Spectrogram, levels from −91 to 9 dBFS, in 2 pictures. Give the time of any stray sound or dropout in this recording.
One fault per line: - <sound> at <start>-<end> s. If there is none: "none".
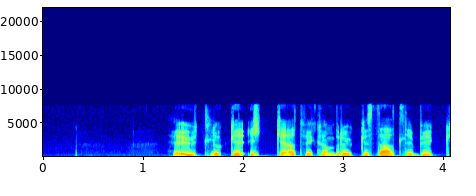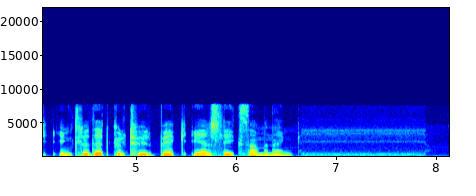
none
